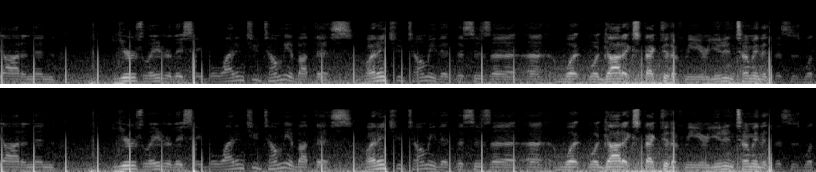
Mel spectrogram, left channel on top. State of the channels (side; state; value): both; normal; correlation 0.68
